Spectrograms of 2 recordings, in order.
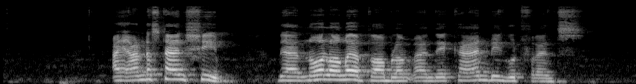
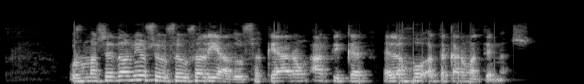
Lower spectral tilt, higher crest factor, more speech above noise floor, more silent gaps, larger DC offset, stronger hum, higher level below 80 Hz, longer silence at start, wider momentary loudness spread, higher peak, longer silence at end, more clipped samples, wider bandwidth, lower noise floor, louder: about the same, -5.5 dB/octave vs -5.5 dB/octave; about the same, 16 dB vs 16 dB; about the same, 38 dB vs 40 dB; neither; neither; neither; second, -56 dBFS vs -48 dBFS; about the same, 0.6 s vs 0.7 s; first, 13 LU vs 8 LU; about the same, -2 dBFS vs 0 dBFS; about the same, 0.6 s vs 0.55 s; neither; first, 16 kHz vs 7.6 kHz; about the same, -54 dBFS vs -54 dBFS; about the same, -17 LUFS vs -15 LUFS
